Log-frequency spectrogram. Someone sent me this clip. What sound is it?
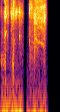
Cartoon Mouse
A cartoon type mouse / mice sound I made with my mouth.
Game, mice, Cartoon, mouse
